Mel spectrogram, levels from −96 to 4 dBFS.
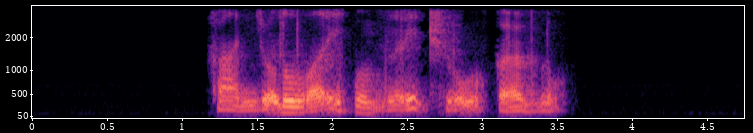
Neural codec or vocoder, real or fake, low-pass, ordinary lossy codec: autoencoder, 22.05 kHz, a latent of 192 numbers a frame, VITS, trained on one speaker; fake; 3.6 kHz; AAC, 24 kbps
